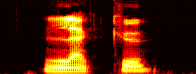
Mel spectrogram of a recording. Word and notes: brush: /bɹʌʃ/; American English

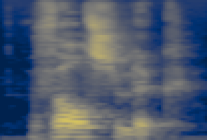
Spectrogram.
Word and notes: falsch: /falʃ/

